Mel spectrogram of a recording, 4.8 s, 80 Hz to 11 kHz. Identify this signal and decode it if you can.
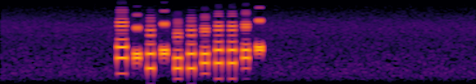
Multi-frequency trunk signalling (R1, as on North American trunks), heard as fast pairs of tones, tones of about 70 ms. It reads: KP 640245889 ST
